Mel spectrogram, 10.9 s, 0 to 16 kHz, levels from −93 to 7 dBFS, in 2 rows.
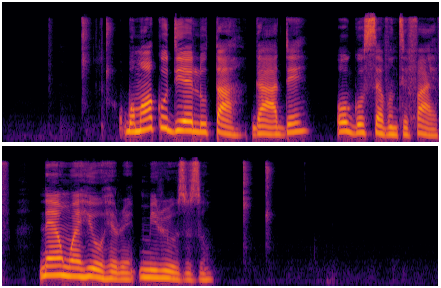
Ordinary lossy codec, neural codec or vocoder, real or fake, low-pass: Opus, 64 kbps; none; real; 10.8 kHz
